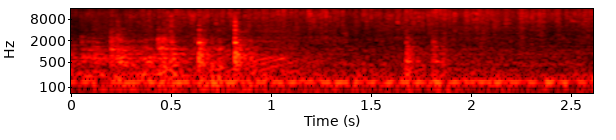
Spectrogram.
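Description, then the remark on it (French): Stale bread sizzles steadily in hot olive oil in a frying pan, a continuous frying hiss with scattered small crackles and pops over a low, even hum, with no voices. “Frigolare, ça veut dire euh, quand ça fait ce bruit euh, de friture dès que le hmm. pain touche l'huile.”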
